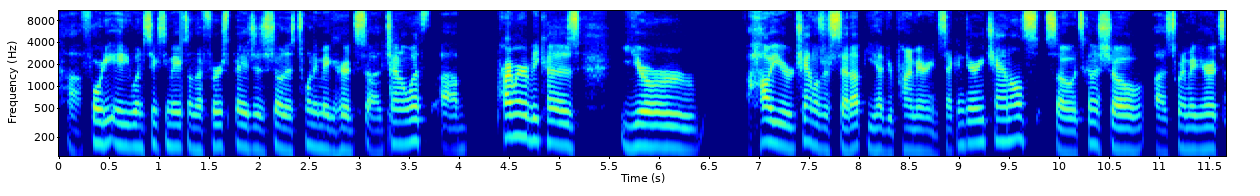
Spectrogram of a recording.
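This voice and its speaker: This medium-pitched male voice belongs to a webinar presenter and product demonstrator who runs an informal technical session, answering questions and thinking aloud conversationally. There's no echo on the audio.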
